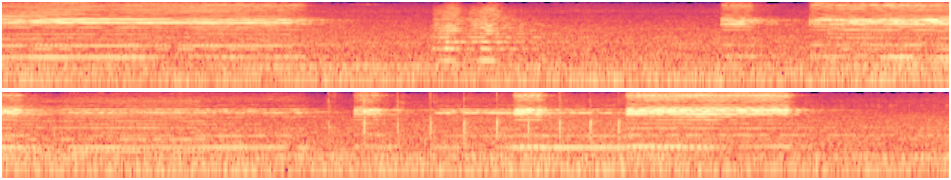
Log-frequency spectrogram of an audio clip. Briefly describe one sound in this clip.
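Tractor horns honk loudly, several times.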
